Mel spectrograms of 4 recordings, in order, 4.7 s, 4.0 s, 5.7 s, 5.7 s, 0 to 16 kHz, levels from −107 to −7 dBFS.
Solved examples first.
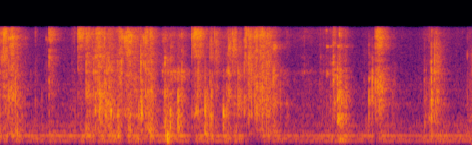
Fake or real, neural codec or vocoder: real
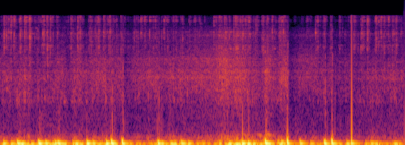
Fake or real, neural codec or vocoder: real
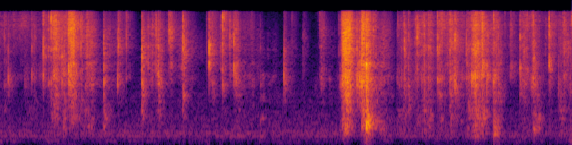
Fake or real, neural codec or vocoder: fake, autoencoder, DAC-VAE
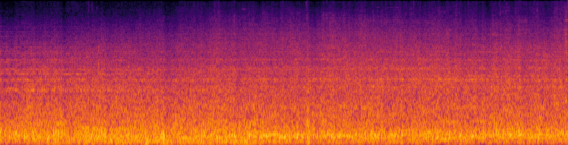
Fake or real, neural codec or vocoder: real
